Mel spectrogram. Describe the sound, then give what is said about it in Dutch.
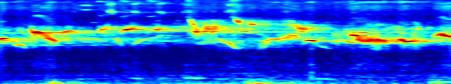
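Recorded birdsong whistles from a sensor-triggered birdhouse: a steady stream of bright chirps and trills at moderate loudness, with no talk. “Dit is een birdie box. Dat is een vogelhuisje met een sensor. Als je daar langs loopt, dan gaan de vogeltjes fluiten.”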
